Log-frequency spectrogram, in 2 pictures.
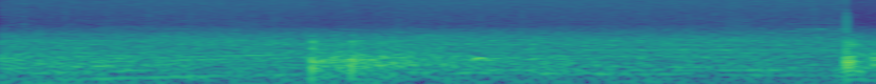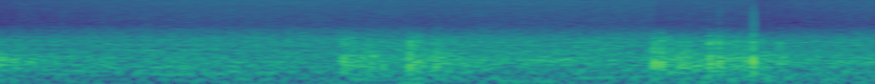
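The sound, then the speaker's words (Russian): Fireworks pop and crackle in scattered bursts at night, five or so over several seconds, above a steady outdoor street hum. No one speaks. “И опять уличный фон громче звуков из окон, да еще эти фейерверки.”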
